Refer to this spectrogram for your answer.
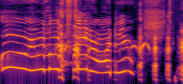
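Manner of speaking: very high-pitched, slow, drawn-out voice. Contrasting with another actress: Keira Knightley impression. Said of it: "As opposed to Keira Knightley".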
